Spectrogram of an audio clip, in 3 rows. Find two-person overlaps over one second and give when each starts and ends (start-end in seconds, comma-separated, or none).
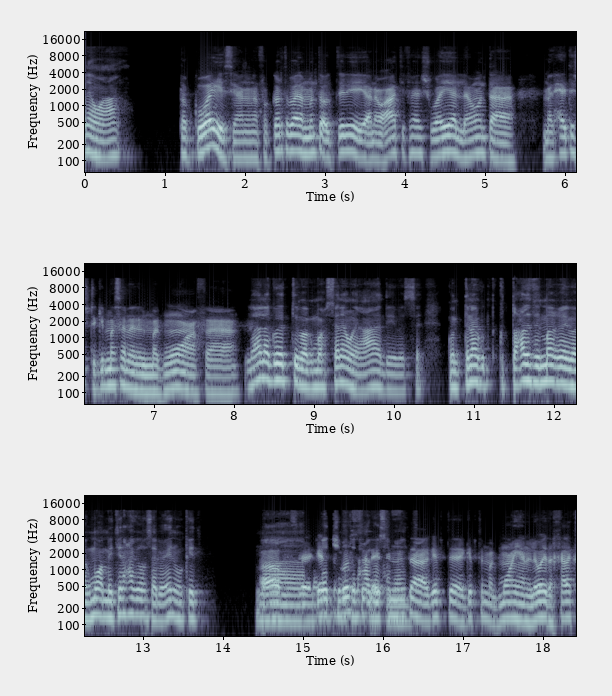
14.5-16.4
